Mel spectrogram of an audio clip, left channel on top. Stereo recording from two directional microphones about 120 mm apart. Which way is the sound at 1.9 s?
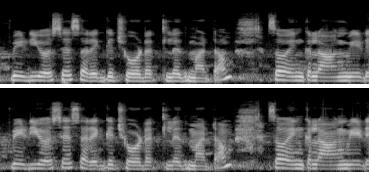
40° left (ahead or behind).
